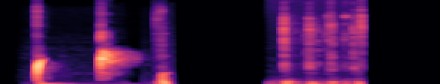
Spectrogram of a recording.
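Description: Intro sound effects: three quick plops about a third of a second apart, each dropping in pitch, then a rapid run of keyboard-like typing clicks for about half a second.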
